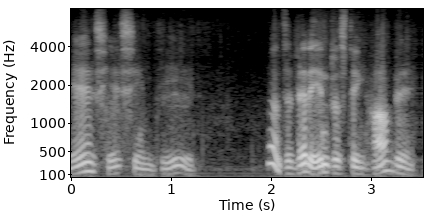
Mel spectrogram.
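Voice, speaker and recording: An actor playing a jovial yet slyly menacing stranger, chatty and familiar, in an old-time radio thriller. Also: male voice, medium pitch, moderate pace, breathy edge, natural voice. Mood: breezy, chatty. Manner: chatty, sly, chuckling. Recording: dull, boxy old radio recording.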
